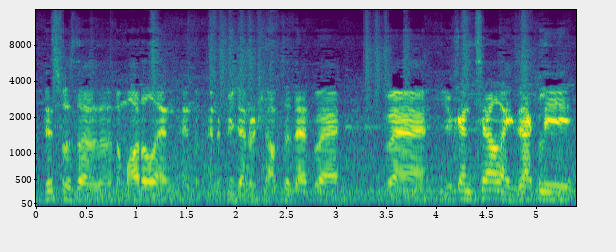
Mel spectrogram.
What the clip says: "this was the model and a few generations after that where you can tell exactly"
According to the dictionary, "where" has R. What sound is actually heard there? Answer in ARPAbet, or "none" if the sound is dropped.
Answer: W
